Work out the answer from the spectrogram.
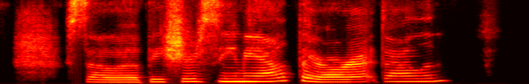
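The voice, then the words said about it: Put-on Southern accent. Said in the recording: “talks a bit like this and kind of uses a bit of a southern accent”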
